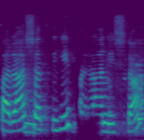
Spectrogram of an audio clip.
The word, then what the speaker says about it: पराशक्तिः परानिष्ठा: This Parashakti, Paranishta, after Visarga, there is a Pa Akshara. So this is a Upadhvaniya. So it has to be pronounced as Parashakti Paranishta. So after Visarga, if there is Pa, then Parashakti Paranishta. That is how we pronounce this.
